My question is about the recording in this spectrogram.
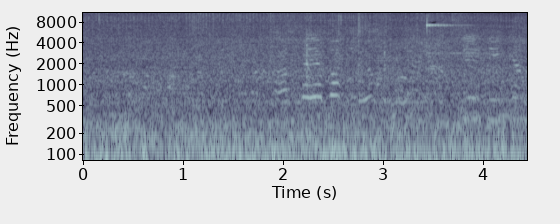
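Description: Outdoor road noise: a steady low rumble of traffic and wind, with faint voices of people nearby about halfway through.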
